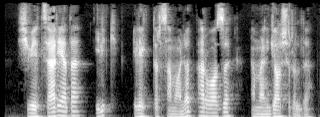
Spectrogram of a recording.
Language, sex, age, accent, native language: Uzbek, male, 18-24, Qoraqalpog'iston, Uzbek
